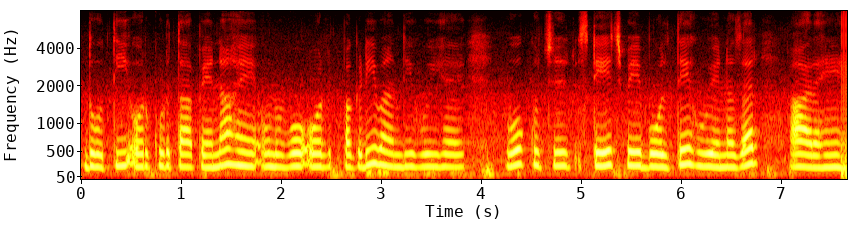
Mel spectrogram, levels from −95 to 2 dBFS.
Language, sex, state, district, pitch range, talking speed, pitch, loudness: Hindi, female, Rajasthan, Jaipur, 225-245 Hz, 170 wpm, 230 Hz, -14 LUFS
